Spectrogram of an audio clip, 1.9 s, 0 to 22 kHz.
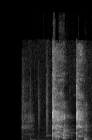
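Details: Girl ill since the previous evening, with a failing voice, told by a doctor not to talk for 3–5 days, given an IV drip, prone to heavy coughing at season changes: two sharp, harsh coughs after a brief throat sound.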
